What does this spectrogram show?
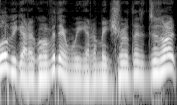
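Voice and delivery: rushed, fast delivery like dubbed anime. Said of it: "talk really fast and have no".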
